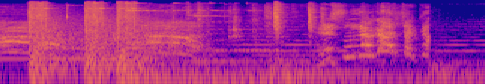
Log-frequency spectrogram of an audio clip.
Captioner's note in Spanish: grito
